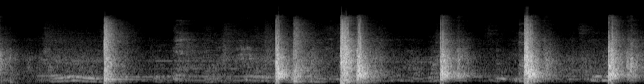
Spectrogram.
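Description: Hard, sharp strikes or slams on gym training equipment: about seven impacts at an irregular pace, several in quick pairs, each with a short ringing tail in a reverberant room.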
